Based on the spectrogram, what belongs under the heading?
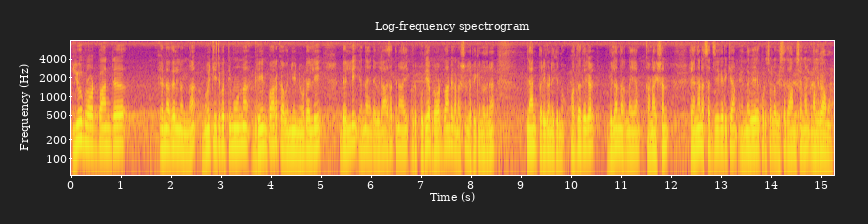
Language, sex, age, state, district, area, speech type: Malayalam, male, 60+, Kerala, Idukki, rural, read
